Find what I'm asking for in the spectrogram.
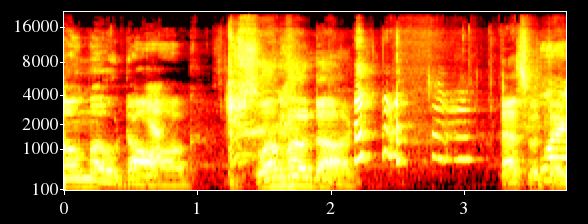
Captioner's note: chuckles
